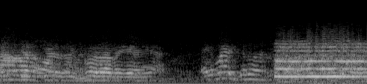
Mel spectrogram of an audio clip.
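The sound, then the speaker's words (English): A factory lunch whistle lets out a loud, steady, sustained blast near the end, after a stretch of indistinct voices talking over a low background hum. “The lunch whistle”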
